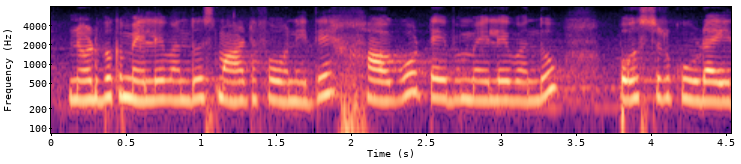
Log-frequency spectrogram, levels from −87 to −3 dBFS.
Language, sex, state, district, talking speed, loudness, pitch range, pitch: Kannada, female, Karnataka, Bidar, 170 wpm, -15 LUFS, 270-295 Hz, 280 Hz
